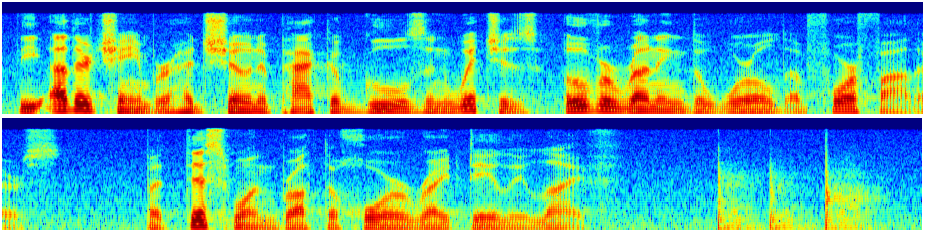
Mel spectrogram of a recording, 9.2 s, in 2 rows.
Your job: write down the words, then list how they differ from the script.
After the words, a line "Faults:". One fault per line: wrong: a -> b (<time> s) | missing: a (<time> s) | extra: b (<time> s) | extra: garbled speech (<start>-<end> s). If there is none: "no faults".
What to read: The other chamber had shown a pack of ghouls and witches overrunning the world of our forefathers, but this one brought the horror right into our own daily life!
The other chamber had shown a pack of ghouls and witches overrunning the world of forefathers, but this one brought the horror right daily life!
Faults:
missing: our (4.0 s)
missing: into our own (6.9 s)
